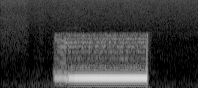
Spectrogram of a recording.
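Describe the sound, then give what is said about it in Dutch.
A single steady ringback tone from an outgoing phone call to a former colleague, one flat hum lasting about a second, clear, with silence around it and no voices. “Ik ga hem nu bellen.”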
